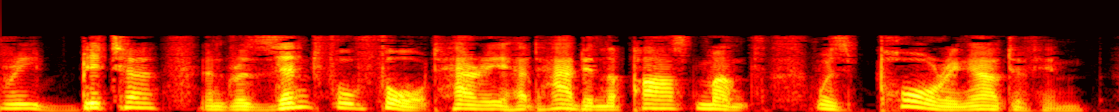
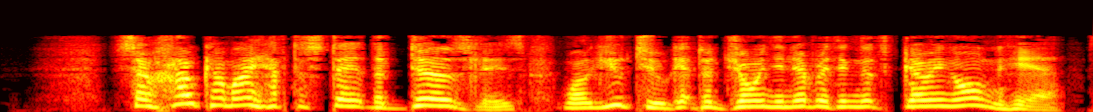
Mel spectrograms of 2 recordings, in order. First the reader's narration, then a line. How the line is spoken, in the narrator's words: said Harry, the words tumbling over one another in a rush, his voice growing louder with every word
